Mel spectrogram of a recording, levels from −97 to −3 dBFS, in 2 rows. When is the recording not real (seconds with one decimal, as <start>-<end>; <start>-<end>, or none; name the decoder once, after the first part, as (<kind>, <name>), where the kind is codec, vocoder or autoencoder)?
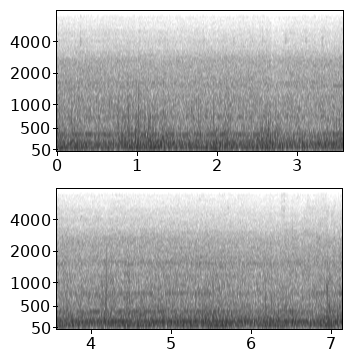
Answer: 6.4-7.1 (codec, HILCodec)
